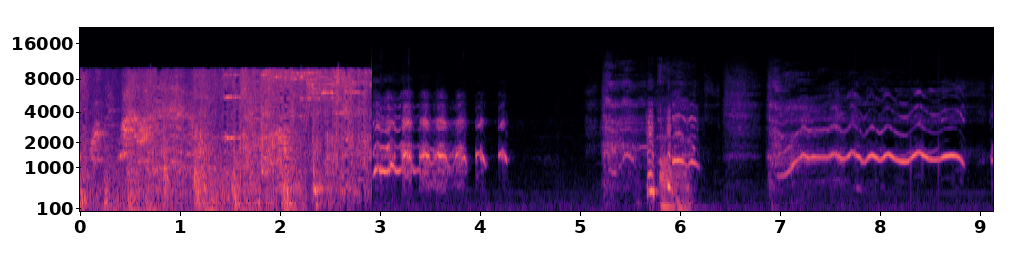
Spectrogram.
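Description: A loud, continuous crash and clatter of items knocked over on a cluttered desk by a leaping cat, lasting about three seconds and cutting off suddenly. Then come high, wavering vocal sounds: two short ones, and a longer warbling one near the end.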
